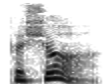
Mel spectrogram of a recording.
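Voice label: "pshaw", British English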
